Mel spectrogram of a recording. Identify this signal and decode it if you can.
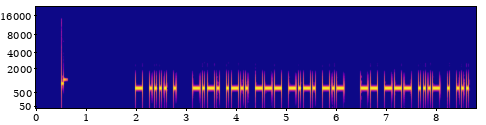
Morse code, heard as a keyed tone, about 25 wpm, 700 Hz. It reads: THE CLOCK MOVES
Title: Easy Phrases 25wpm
